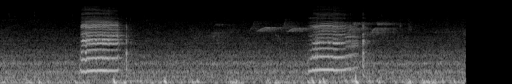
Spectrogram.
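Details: Alexandrine parakeet, a young pet bird, giving two loud harsh calls about two seconds apart, each a short rasping squawk with strong harmonics, over steady background noise and faint higher chirps.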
